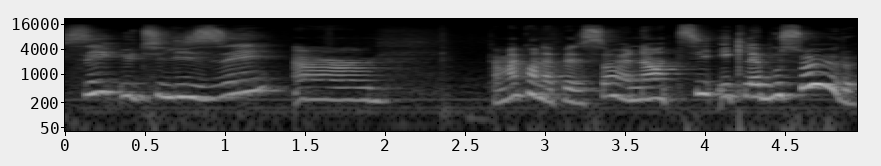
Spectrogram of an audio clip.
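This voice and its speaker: A woman speaks in a high pitch with lively intonation amid noticeable background noise. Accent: Quebec. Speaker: cooking youtuber. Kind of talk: cooking tutorial. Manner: casual, chatty.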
